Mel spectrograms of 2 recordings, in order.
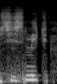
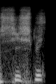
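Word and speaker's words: Cysmyk: amusant, c'est que Sismic a eu besoin lui-même de faire appel à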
